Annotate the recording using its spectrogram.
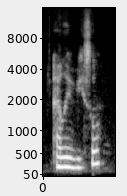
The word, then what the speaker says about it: Elie Wiesel: Elie Wiesel.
